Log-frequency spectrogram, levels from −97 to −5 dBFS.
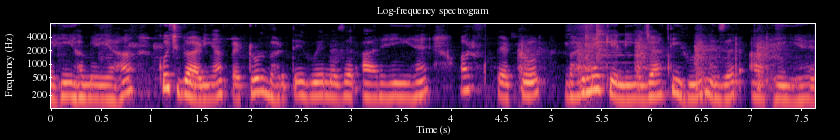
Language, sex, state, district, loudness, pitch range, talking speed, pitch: Hindi, female, Bihar, Darbhanga, -33 LUFS, 175-215 Hz, 180 wpm, 190 Hz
